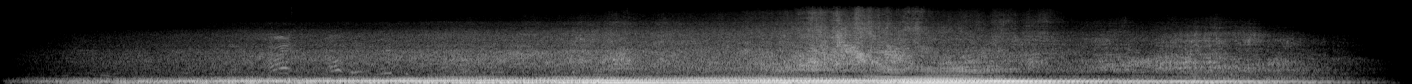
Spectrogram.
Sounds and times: Corsair passing by 0.2 - 13.8

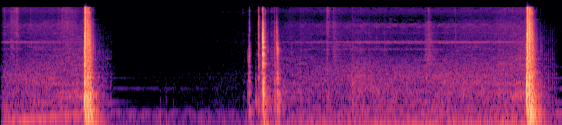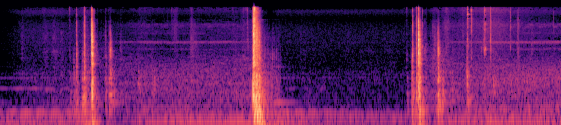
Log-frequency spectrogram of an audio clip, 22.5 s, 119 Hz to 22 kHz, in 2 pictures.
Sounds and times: Jeep Wangler Back Hatch Tailgate Door 5.0 - 5.8
Jeep Wangler Back Hatch Tailgate Door 12.7 - 13.7
Jeep Wangler Back Hatch Tailgate Door 16.2 - 17.1
Jeep Wangler Back Hatch Tailgate Door 19.4 - 21.1

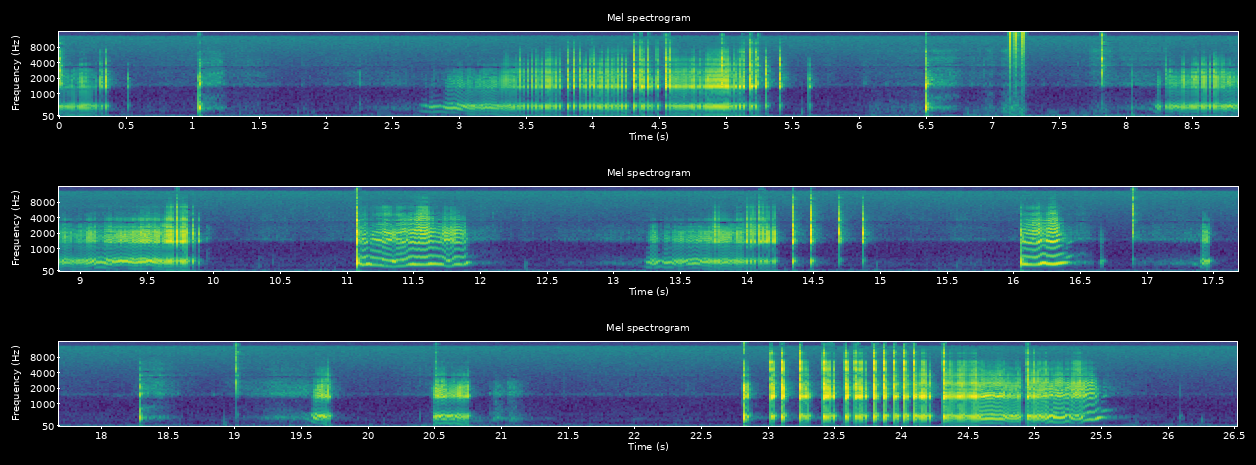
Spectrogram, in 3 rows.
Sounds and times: chair squeaking 3.0 - 5.5

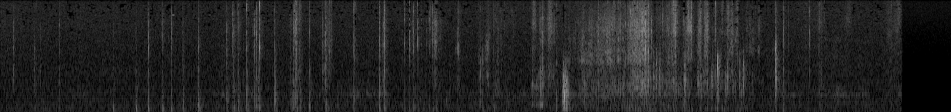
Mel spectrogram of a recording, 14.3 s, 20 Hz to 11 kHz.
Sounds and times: flipping through and turning pages in a book 2.1 - 5.0
flipping through and turning pages in a book 5.6 - 12.4

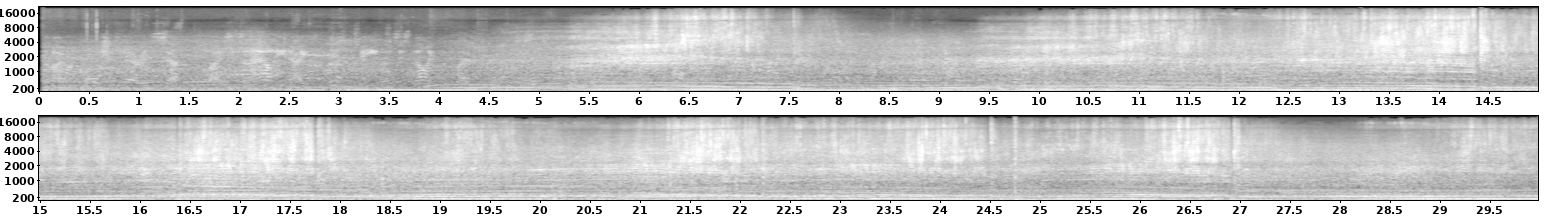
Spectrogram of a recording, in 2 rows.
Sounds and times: Commentators faintly heard 0.0 - 5.3
Loud supercars constantly passing by 0.0 - 29.9

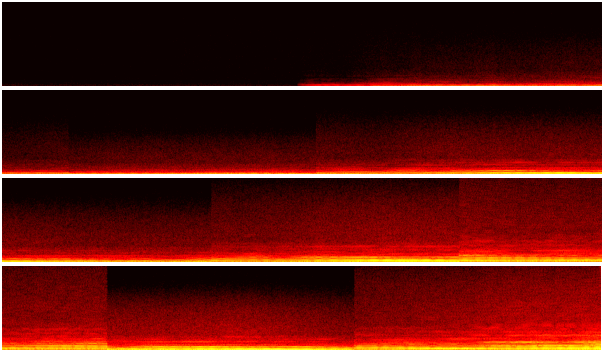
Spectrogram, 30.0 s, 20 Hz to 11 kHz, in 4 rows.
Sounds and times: Synth 11.5 - 29.9

